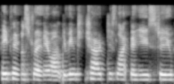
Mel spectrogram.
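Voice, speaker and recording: Against a quiet background, a woman with a strong Yorkshire accent speaks at medium pitch. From northern England, Yorkshire. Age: 60s. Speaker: Anglican priest and women's charity leader. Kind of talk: presentation. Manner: halting.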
